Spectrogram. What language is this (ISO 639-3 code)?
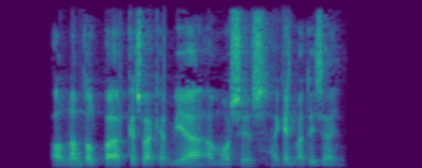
cat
